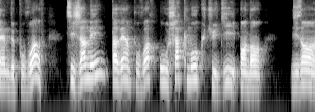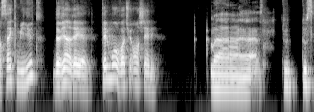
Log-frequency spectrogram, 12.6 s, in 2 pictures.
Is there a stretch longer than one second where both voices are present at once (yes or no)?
no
